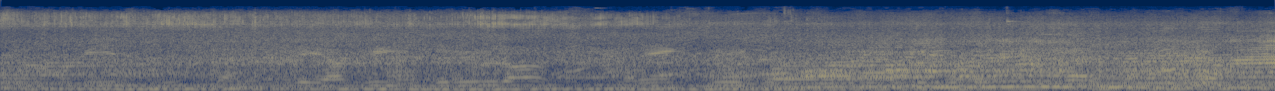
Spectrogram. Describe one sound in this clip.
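Several rally car engines roar and rev nearby outdoors.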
